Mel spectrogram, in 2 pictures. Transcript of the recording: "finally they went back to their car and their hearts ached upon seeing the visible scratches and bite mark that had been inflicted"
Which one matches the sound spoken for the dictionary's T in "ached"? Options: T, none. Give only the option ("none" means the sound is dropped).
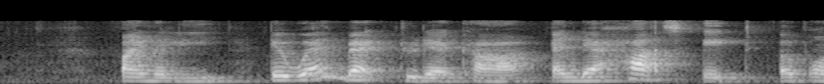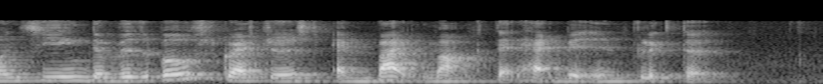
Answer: T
